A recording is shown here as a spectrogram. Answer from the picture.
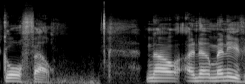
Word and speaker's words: Scafell: of people would say Scarfell Pike and Scarfell. But they would in fact be incorrect. It's actually pronounced Scorfell.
